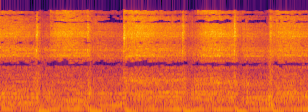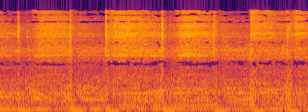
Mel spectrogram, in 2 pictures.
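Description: Metalcore band playing live: distorted electric guitars over drums with a quick, repeated kick-drum beat, loud and dense as heard from the crowd.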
